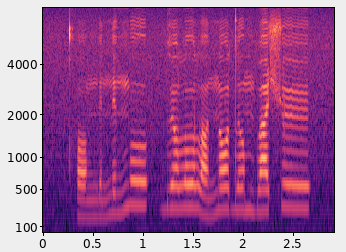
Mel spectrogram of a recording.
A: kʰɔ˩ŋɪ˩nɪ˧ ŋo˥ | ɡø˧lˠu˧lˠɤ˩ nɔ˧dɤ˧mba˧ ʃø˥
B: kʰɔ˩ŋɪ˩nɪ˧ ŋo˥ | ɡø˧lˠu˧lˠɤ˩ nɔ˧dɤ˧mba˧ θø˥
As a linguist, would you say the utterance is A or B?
A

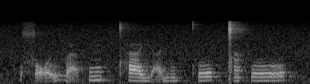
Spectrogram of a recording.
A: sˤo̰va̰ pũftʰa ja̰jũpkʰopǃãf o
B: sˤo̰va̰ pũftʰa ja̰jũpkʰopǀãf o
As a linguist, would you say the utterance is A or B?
B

